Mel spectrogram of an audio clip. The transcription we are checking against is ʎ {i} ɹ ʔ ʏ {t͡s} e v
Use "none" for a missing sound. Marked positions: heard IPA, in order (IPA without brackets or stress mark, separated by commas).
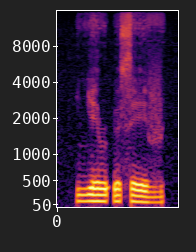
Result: e, s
